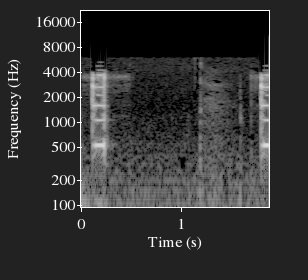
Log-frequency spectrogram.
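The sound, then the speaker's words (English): Two short, bright keypad tones as a business phone number is keyed into a record, one a wrong key press, spaced about a second and a half apart with only faint background noise and a soft click in between. “I hit the wrong key there, but it will just ignore the other one.”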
